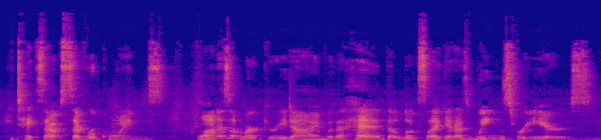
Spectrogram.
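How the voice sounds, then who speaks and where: Woman narrator, middle-pitched voice, expressive read-aloud, storybook storytelling. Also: normal speed, slight background noise.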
